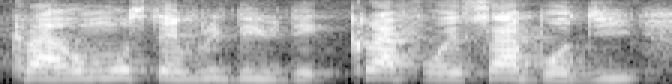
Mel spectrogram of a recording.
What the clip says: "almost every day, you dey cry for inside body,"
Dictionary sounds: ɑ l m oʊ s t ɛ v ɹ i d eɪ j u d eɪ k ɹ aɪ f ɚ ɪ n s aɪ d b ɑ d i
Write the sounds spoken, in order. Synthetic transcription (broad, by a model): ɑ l m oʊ s t ɛ v ɹ i d eɪ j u d eɪ k ɹ aɪ f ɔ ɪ s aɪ b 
